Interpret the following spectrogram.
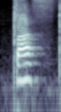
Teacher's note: look into the syllabus I will see that bus T so the first syllable ends on S so I will pronounce it as a sharp s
